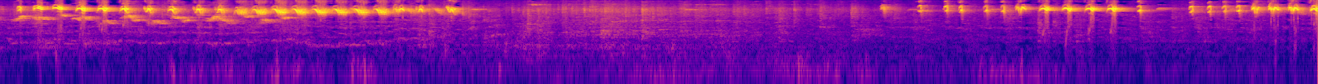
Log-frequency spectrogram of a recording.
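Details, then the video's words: Canto de foguear song of a Bananaquit: a dense, rapid stream of shrill, hissing high notes mixed with lower twitters. A quieter gap follows before the fast high series returns in the last seconds. "CANTO DE FOGUEAR SIBITE CAMBACICA CAGA CEBO MARIQUITA"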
